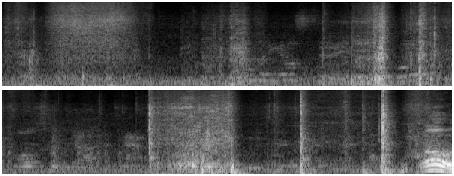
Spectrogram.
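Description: Cardboard case being handled and opened: scattered knocks and clicks, with longer scraping rustles in the first second and again about four seconds in.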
